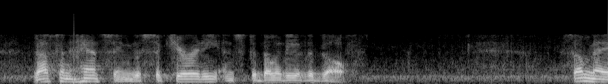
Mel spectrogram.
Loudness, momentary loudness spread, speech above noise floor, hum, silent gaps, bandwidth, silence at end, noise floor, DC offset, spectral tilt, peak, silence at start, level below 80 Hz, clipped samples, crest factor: -18 LUFS; 23 LU; 24 dB; none; none; 4.3 kHz; 0 s; -40 dBFS; under 0.1%; -10 dB/octave; -2 dBFS; 0.05 s; -48 dBFS; under 0.1%; 16 dB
